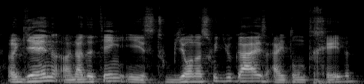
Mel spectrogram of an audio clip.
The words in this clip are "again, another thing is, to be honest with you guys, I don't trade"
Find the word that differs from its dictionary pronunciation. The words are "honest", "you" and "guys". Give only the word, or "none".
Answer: none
